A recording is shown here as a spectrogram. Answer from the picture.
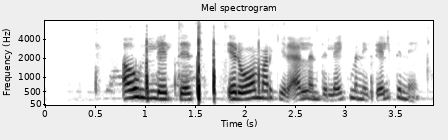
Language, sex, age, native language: Icelandic, female, 11, Icelandic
